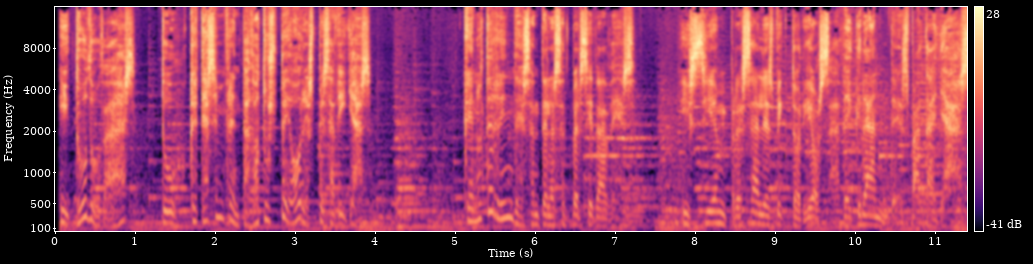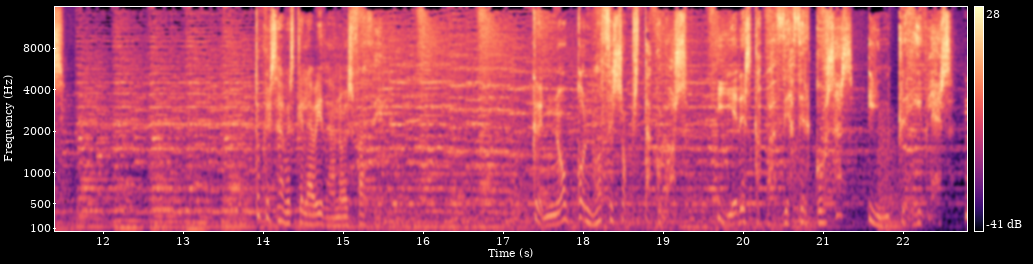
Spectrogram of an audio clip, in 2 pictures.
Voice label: female spanish diet comercial; ideasonora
